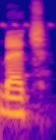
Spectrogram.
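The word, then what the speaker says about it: batch: English में समझते हैं पहले एक्जेक्टली हमारे पास बैच यहां पर हम देख सकते हैं जो की वावेल है और उसके बाद सी हा ए गया तो हमने 80 को साइलेंट कर दिया और इसकी प्रनंसीएशन हमने की बैच सेकंड एग्जांपल है कैच यहां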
